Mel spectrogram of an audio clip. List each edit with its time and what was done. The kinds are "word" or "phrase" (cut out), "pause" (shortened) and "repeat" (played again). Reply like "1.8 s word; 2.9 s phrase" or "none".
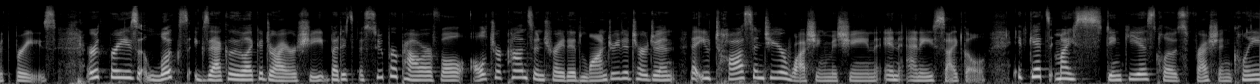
3.6 s word; 6.8 s pause; 10.5 s word; 11.6 s word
